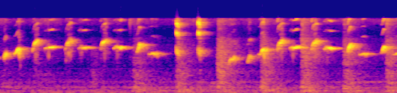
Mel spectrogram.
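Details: Pet cockatiel singing happily on his new nest, a string of bright warbled whistles, many rising then levelling off, repeated a little over twice a second, with soft low household rumble beneath.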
